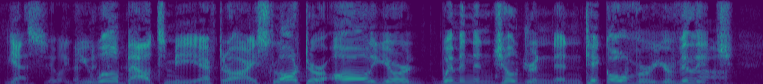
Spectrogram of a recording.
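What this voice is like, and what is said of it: Villain voice with put-on accent. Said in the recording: “Why'd you have to use that accent? ... I'm just acting like a bad guy”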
